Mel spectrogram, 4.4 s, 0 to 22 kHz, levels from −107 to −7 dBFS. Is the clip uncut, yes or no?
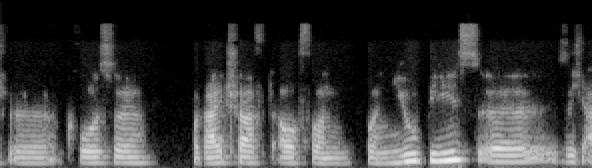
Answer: yes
